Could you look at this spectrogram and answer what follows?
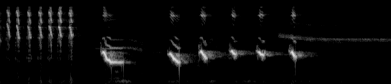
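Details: White-rumped shama: a quick burst of dry clicks, then loud downslurred whistles repeated every half second, closing with one long, steady high whistle.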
